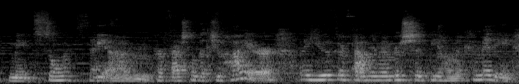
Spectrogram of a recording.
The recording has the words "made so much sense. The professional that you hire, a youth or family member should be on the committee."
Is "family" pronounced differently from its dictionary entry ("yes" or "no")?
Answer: no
